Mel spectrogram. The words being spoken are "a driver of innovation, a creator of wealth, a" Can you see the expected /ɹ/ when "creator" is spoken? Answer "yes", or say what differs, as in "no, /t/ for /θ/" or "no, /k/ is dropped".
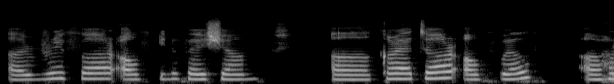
no, /ɹ/ is dropped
